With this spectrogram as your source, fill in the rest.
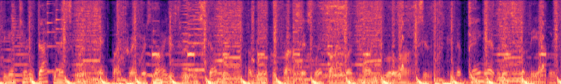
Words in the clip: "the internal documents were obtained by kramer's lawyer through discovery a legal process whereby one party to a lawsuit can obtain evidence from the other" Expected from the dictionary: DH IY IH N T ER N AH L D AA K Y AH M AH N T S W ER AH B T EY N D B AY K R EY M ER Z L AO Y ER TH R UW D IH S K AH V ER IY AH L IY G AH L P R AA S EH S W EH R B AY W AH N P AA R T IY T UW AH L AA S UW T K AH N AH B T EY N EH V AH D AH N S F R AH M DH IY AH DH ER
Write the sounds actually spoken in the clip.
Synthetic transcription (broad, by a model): DH IY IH N T ER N L D AA K Y AH M AH N T S W ER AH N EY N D B AY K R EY M ER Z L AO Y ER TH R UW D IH S K AH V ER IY AH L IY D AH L P R AA S EH S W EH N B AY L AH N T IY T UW AH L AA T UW K AH N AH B T EY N EH V AH D AH N S F R AH M DH IY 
